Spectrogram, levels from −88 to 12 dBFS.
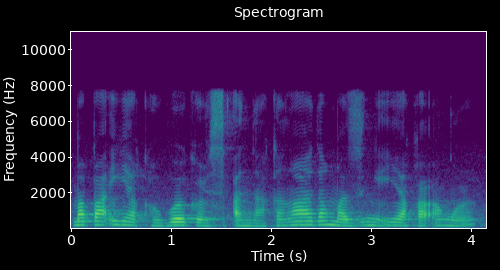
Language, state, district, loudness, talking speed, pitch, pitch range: Ao, Nagaland, Dimapur, -20 LUFS, 130 wpm, 175 Hz, 165-200 Hz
